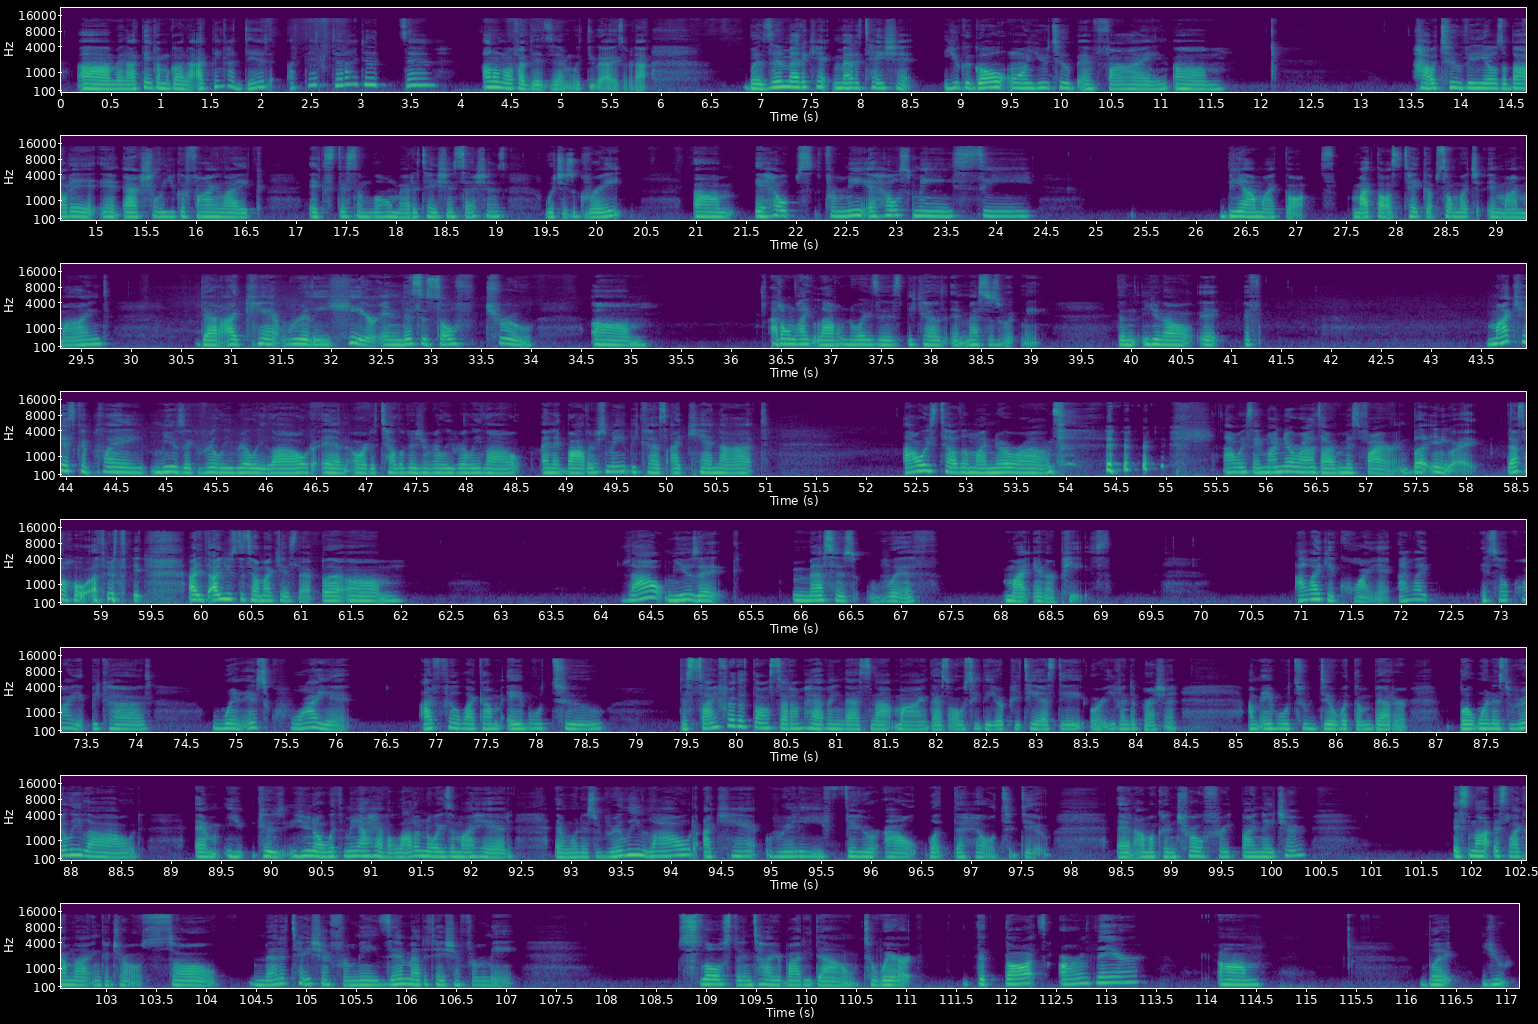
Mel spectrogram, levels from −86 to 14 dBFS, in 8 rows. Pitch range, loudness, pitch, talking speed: 165-195 Hz, -25 LUFS, 180 Hz, 145 wpm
